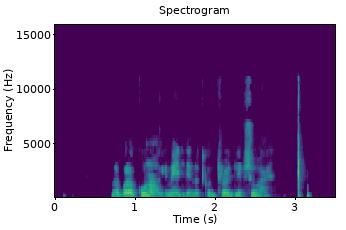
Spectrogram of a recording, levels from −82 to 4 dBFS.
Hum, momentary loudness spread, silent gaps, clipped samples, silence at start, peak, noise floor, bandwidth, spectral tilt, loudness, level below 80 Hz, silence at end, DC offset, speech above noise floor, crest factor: none; 12 LU; none; under 0.1%; 0.7 s; 0 dBFS; -85 dBFS; 11.5 kHz; -5 dB/octave; -28 LUFS; -74 dBFS; 0.3 s; under 0.1%; 58 dB; 28 dB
